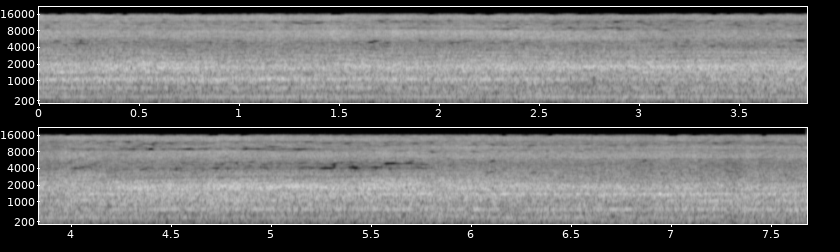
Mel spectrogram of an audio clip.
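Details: Samurai rotary mower with a chain-driven rotor, running in rotation at the second and third speed setting: a loud, steady droning hum with constant pitch and no knocks or grinding, normal gearbox and chain hum.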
